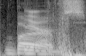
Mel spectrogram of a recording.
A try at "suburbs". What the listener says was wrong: You're putting emphasis. You were putting emphasis on the on the burbs, and the emphasis should be on the sub. It's not. But it's not. Suburbs and suburbs.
